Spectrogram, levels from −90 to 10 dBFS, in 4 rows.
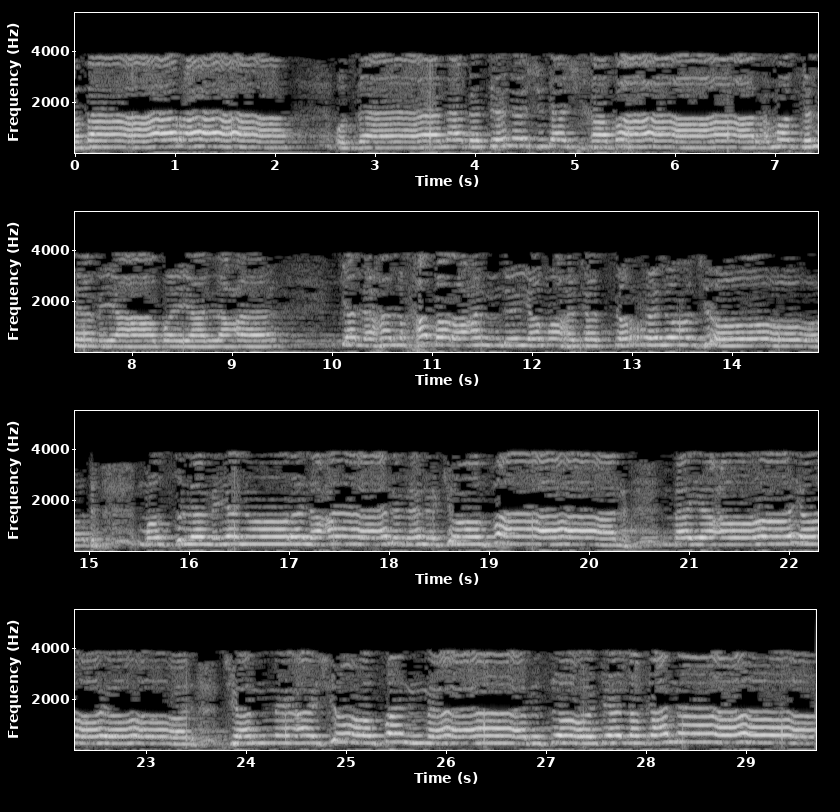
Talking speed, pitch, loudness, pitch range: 55 wpm, 270 Hz, -14 LUFS, 250-290 Hz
